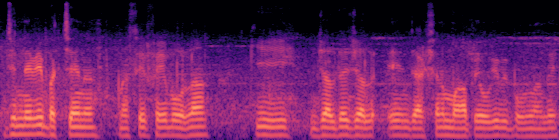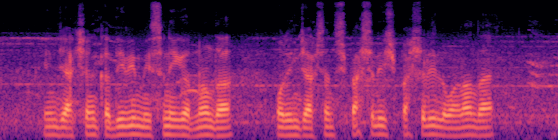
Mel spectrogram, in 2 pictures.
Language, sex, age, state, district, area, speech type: Dogri, male, 30-45, Jammu and Kashmir, Jammu, urban, spontaneous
